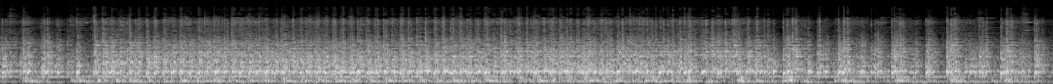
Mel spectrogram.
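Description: Chenda drums played in a fast, dense, continuous rhythm, with a steady ringing tone running underneath. The strokes come out sharper and more separated from about eight seconds in.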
